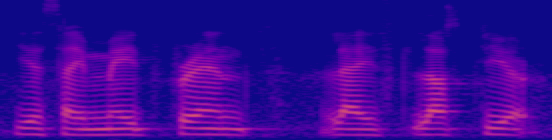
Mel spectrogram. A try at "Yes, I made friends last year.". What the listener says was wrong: Good, last year. Excellent.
